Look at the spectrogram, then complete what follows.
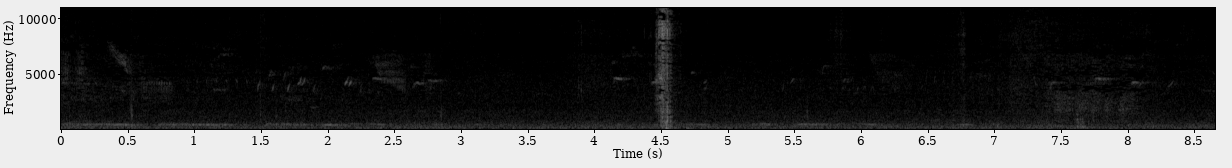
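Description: Faint birds chirping, with one sharp click about four and a half seconds in.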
